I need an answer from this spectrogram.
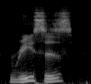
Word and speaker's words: Reese's: rhys is somebody's name it's reese's like ownership apostrophe s peanut butter cup so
